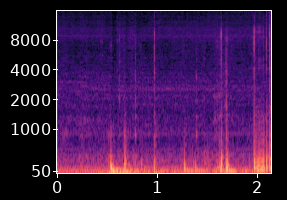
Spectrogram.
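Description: Acoustic guitar with a G chord ringing low, under several low thumps.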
